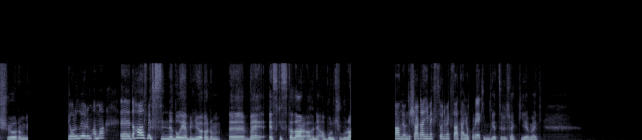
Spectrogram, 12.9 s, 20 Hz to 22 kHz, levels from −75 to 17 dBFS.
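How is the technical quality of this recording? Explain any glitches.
The recording has two playback stalls, each followed by catch-up at higher speed.

Playback stall, 0.55 to 1.36 s and 7.00 to 7.89 s: the player likely ran dry of data or was blocked, so the speech cuts to silence for about 0.8 and 0.9 s, then resumes.

Catch-up at higher speed, 1.36 to 2.99 s and 7.89 to 9.67 s: the player resamples its backlog at 1.5 times speed, making the speech hurried and raised roughly seven semitones before settling back.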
